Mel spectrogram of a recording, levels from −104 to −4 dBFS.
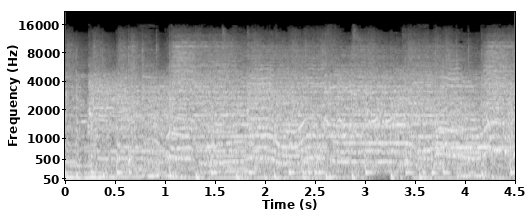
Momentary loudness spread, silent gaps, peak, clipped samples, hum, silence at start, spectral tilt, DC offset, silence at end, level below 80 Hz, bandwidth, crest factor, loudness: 2 LU; none; 0 dBFS; under 0.1%; none; 0 s; -4.5 dB/octave; under 0.1%; 0 s; -24 dBFS; 14 kHz; 10 dB; -10 LUFS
